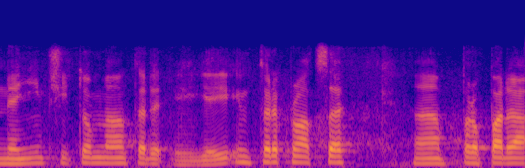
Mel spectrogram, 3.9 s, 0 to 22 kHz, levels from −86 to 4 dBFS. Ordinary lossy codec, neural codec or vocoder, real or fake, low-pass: Opus, 16 kbps; codec, 16 kHz, 2 kbps, X-Codec, HuBERT features, trained on LibriSpeech; fake; 7.2 kHz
